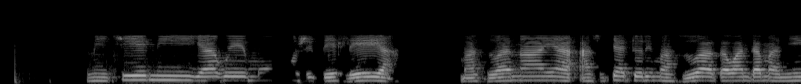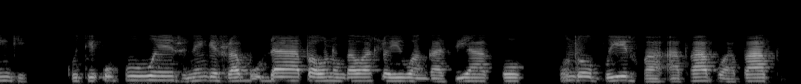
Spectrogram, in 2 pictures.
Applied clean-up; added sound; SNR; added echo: none; none; none; none.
